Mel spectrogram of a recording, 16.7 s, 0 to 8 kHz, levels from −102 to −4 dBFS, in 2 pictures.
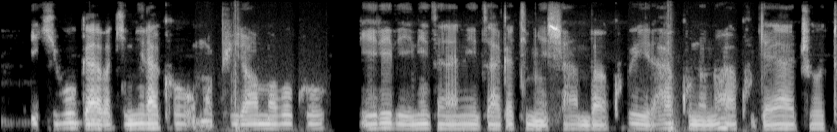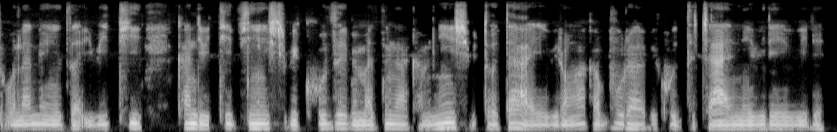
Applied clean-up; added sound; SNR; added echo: neural mask model RNNoise.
